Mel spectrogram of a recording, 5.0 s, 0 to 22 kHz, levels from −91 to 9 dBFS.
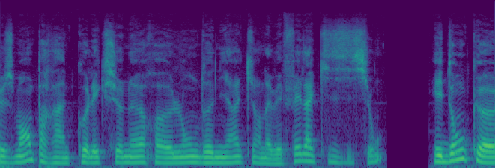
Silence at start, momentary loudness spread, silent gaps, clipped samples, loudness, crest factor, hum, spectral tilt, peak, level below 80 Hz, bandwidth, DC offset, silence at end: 0 s; 7 LU; 3.87-4.29 s; under 0.1%; -27 LUFS; 16 dB; none; -5.5 dB/octave; -10 dBFS; -58 dBFS; 14.5 kHz; under 0.1%; 0 s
